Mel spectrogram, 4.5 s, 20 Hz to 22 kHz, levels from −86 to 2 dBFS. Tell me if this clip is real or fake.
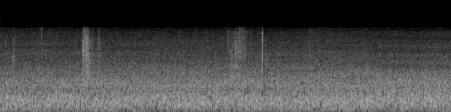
real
